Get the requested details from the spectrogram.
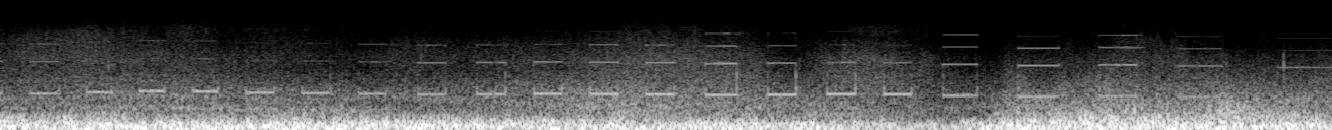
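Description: A flight instrument beeps rapidly in short, high pitched repeated tones.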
